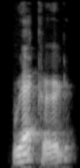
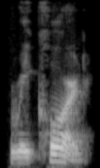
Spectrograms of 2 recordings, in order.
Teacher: with the first one there's a short e and the second one there's a long e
